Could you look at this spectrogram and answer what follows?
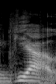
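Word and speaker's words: gyal: That seems very country American, but in the Caribbean, we say gal and we spell it g y a l. It's gal and it's with our accent.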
